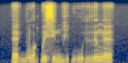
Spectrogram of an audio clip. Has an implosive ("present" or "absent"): present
